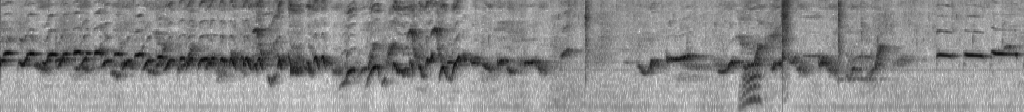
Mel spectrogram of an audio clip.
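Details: White-rumped shama song used to stimulate shamas that stopped singing, went mute or lost form: a rapid, varied run of warbled, chattering notes around mid pitch, a sharp downward swoop near the middle, then clear whistled phrases.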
